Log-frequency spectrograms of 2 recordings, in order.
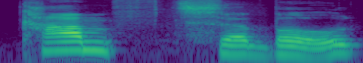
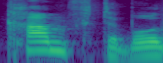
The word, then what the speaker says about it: comfortable: But you don't pronounce it. You just say com. Comfort. Forget about the this this thing. This o r just forget about that. Okay, you say comable.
